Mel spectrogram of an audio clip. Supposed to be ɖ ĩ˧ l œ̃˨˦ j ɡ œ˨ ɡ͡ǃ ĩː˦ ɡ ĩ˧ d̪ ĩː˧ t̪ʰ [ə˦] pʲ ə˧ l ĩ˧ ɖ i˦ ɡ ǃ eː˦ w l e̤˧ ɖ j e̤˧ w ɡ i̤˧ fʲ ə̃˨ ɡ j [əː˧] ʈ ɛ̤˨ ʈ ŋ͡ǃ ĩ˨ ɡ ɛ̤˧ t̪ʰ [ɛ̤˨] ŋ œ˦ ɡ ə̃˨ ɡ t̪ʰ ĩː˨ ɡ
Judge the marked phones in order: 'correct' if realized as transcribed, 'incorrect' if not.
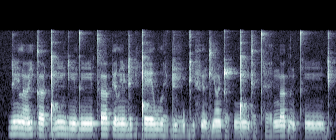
incorrect: œ˦, incorrect: ə̃ː˧, incorrect: ɛ̤˧

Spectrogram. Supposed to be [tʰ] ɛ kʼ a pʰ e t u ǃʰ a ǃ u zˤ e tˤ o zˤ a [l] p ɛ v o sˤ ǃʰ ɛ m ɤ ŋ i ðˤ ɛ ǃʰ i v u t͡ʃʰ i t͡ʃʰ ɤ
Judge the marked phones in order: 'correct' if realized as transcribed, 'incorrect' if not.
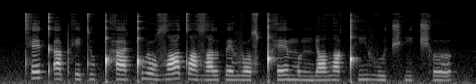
correct, correct

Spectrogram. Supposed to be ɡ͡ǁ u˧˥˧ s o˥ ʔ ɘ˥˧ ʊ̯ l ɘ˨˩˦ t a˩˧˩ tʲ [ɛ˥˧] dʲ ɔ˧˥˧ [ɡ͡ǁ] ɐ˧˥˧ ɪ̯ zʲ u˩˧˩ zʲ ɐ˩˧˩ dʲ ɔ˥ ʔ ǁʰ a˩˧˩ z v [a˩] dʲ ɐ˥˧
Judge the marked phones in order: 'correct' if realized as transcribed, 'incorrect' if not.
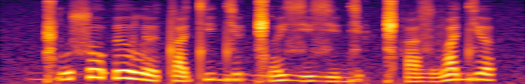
incorrect: ɘ˥˧, correct, incorrect: a˥

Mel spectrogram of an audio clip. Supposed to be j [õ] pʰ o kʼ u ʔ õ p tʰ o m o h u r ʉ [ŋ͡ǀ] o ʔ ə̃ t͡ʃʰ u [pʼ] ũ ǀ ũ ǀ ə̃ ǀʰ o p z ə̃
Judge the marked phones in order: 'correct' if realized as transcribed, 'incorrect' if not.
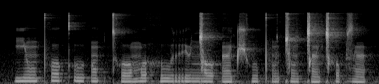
incorrect: ũ, correct, correct

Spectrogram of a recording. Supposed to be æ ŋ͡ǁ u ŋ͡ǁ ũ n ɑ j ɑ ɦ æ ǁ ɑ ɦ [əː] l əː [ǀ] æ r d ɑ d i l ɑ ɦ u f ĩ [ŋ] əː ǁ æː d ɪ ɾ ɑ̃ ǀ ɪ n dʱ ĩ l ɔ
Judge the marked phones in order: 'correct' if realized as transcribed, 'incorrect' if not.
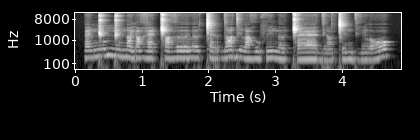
correct, correct, incorrect: n

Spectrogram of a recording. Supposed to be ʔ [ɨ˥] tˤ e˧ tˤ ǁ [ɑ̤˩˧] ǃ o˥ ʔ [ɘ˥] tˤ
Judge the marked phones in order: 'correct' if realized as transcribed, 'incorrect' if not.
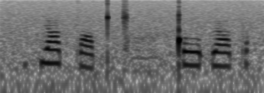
incorrect: i˥, correct, incorrect: ø˥

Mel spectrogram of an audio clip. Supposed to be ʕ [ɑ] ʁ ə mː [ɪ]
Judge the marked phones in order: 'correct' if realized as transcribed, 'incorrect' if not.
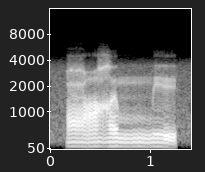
correct, correct

